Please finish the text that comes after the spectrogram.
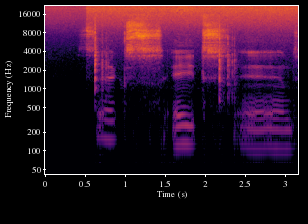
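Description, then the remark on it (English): A single die is rolled three times across a hard surface, clattering in a few short bursts of rattling clicks, with some voice-like sounds mixed in. “I'll just roll this one three times.”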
